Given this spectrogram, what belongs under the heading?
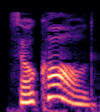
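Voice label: "so-called", American English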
